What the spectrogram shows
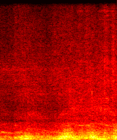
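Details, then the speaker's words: Ford Ka small petrol engine after fixing snapped exhaust manifold studs and refitting manifold, heat shield and sensors: revs smoothly and quietly with no rattle or clatter, which it had before. "That sounds amazing. It used to rattle and clatter around. That's a huge improvement just by sound."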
